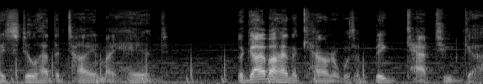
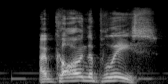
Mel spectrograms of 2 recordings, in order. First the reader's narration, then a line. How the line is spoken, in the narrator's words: I shouted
